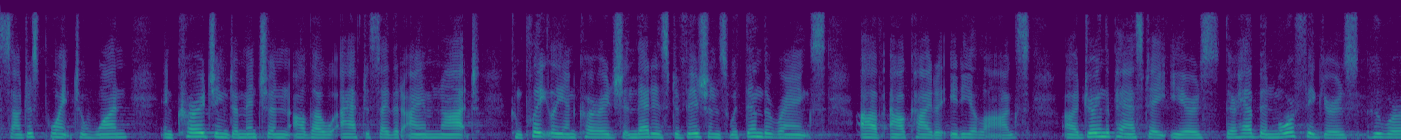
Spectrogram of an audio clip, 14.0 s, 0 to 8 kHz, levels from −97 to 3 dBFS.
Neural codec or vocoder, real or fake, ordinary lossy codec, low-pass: none; real; MP3, 64 kbps; 7.2 kHz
